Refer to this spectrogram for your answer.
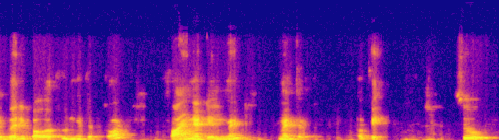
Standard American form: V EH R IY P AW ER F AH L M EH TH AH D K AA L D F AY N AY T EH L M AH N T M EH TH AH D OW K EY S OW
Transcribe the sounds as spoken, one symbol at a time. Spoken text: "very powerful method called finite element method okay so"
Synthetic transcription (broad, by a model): V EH R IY P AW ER F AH L M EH T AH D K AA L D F AY N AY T EH L M AH N T M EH T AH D OW K EY S OW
